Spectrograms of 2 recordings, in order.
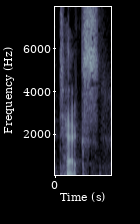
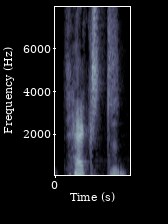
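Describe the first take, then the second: First: The final T sound is left off. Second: The final T sound is clearly pronounced. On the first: "we almost never do that, do we? We just say text" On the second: "I was trying to pronounce the last T in text"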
